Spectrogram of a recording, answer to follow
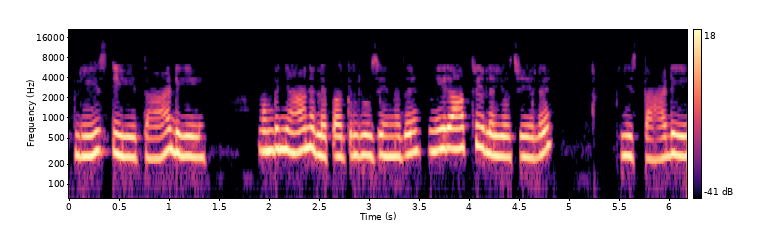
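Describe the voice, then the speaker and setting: Woman doing a bossy high-voiced cartoon big sister. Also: normal speed, a little mellow, dry recording, muffled recording, natural voice. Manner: bossy, scolding. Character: bossy young woman, visiting older sister. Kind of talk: cartoon voice acting.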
